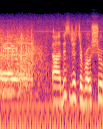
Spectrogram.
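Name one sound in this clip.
A woman talks into a microphone.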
